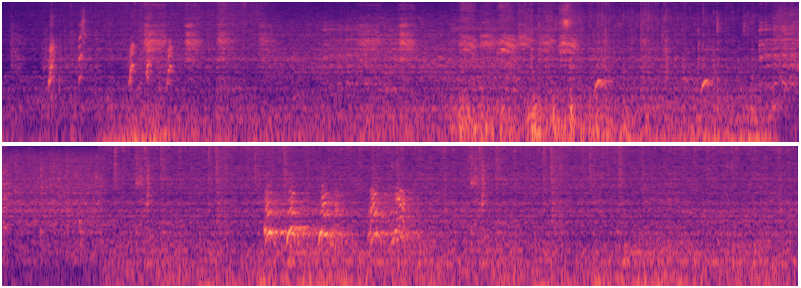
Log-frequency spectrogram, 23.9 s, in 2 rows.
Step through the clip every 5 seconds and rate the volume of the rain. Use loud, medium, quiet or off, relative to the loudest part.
medium, loud, loud, loud, loud.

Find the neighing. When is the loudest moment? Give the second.
12 s.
